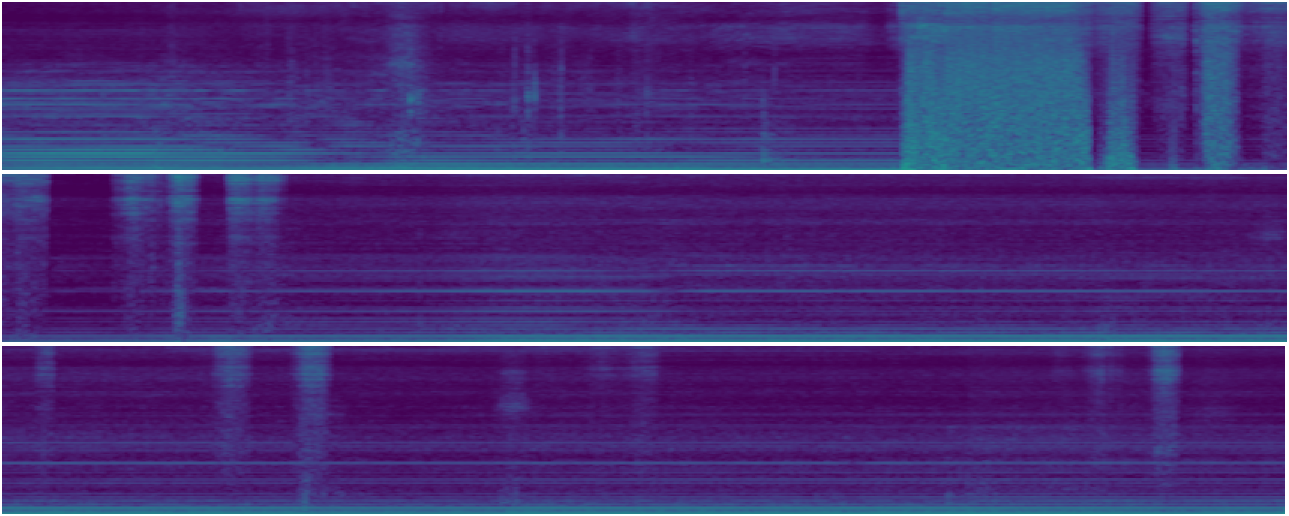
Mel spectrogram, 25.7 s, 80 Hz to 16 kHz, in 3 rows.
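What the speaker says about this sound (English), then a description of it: "I'm going to pump up the tire to probably 36 or 38" An air compressor fills a tire on a 1990 Chevy 1500 5.7-liter V8 2WD pickup: a loud, constant electric droning hum with a brief burst of hissing air partway through, no talk.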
